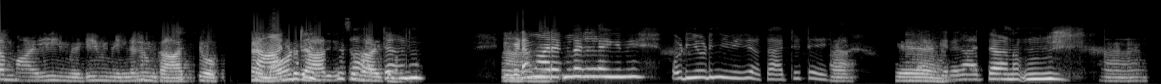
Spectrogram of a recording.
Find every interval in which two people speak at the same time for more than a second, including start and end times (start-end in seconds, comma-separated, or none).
2.5-4.2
